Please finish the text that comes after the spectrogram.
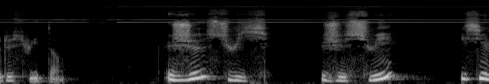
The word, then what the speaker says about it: suis: suite je suis je suis ici le s ne se prononcent pas tu es es ans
